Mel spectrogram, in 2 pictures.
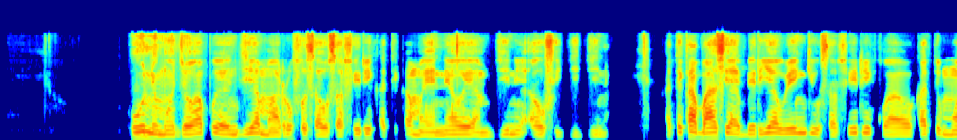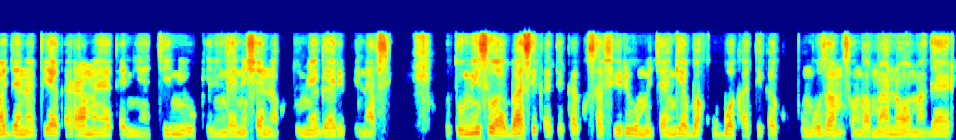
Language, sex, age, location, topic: Swahili, male, 18-24, Nairobi, government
